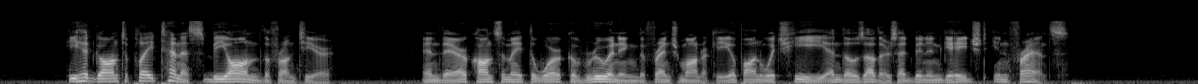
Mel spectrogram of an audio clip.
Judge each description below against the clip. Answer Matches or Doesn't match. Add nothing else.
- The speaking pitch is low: Matches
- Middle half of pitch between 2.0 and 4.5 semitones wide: Matches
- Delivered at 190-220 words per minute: Doesn't match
